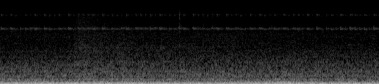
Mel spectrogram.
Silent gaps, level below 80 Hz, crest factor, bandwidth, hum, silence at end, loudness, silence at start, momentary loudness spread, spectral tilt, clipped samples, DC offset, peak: none; -28 dBFS; 10 dB; 11.5 kHz; none; 0 s; -36 LUFS; 0 s; 2 LU; -6 dB/octave; under 0.1%; under 0.1%; -18 dBFS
